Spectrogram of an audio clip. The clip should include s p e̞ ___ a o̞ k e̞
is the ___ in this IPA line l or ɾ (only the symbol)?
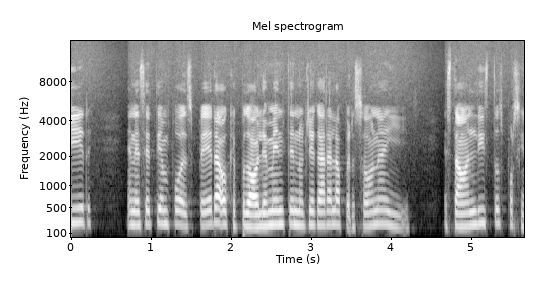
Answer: ɾ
